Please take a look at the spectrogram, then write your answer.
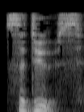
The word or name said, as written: seduce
